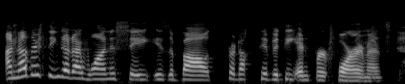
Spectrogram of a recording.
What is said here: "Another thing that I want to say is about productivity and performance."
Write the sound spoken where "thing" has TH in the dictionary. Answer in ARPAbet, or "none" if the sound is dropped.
TH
